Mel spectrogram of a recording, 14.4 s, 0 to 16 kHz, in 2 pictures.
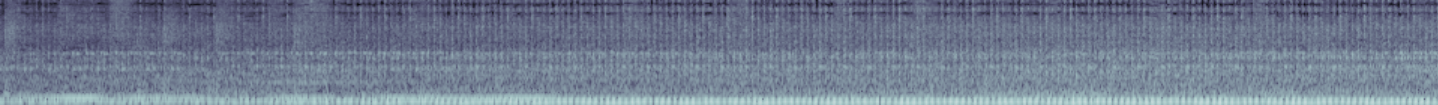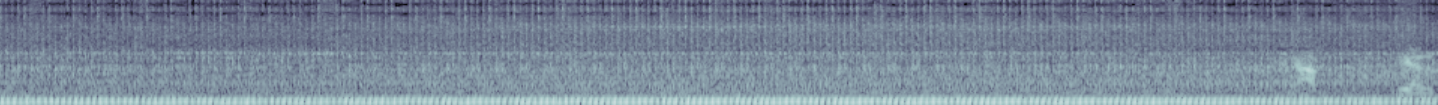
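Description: A Komatsu 4D95L diesel engine in a Komatsu WA100-6 wheel loader idles steadily and close by with a deep, constant rumble and faint mechanical knocking, and there is no talking.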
